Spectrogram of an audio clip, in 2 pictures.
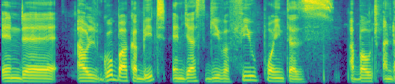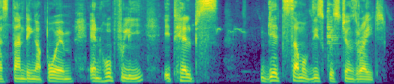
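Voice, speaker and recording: A man's voice: fairly low pitch, a little slow, warm tone. A man, a teacher patiently explaining poetry exam questions and repeating key points.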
